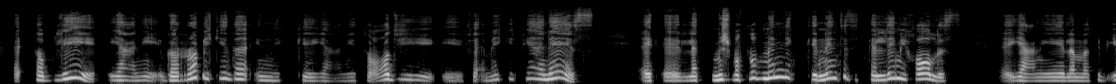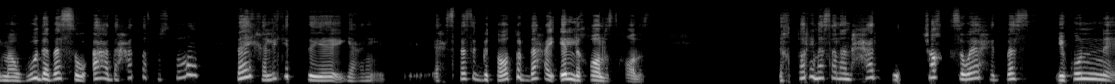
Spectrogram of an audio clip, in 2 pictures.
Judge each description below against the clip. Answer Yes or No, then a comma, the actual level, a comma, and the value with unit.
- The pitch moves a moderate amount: No, wide, 6.2 semitones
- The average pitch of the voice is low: No, high, 225 Hz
